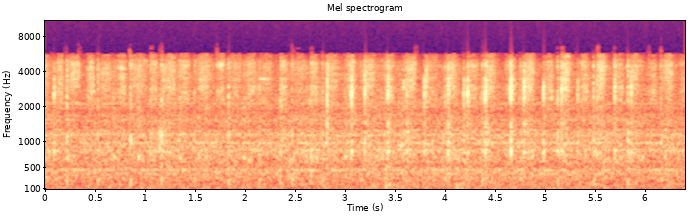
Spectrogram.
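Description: Hand-held trigger spray bottle squeezed over and over, misting water onto sphagnum moss and potting soil: a quick run of short, fairly quiet spritzes.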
